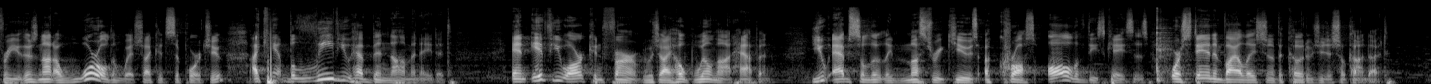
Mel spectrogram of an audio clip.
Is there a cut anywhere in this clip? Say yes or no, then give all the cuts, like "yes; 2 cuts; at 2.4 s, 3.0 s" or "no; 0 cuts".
no; 0 cuts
